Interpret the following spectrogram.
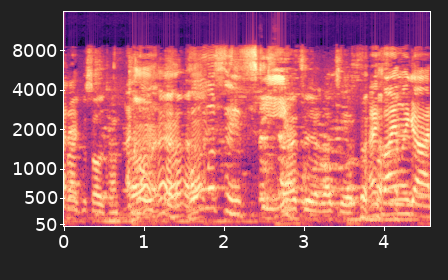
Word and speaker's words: Kolasinski: Kolasinski.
